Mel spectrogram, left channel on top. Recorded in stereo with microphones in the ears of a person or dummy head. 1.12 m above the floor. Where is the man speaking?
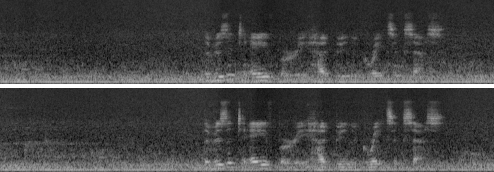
60° right (ahead or behind), 4.5 m.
